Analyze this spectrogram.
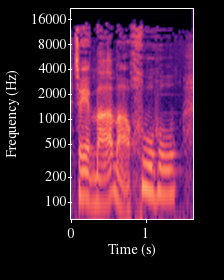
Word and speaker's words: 虎: But it's normally the third tone Yeah. for tiger, 虎. But here, you pronounce it as the first.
